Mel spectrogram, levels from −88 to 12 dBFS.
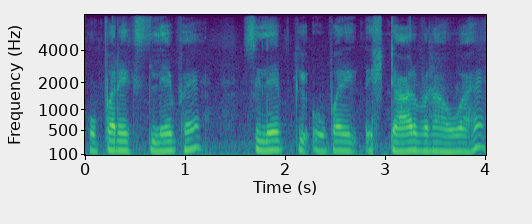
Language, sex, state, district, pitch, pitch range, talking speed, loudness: Hindi, male, Bihar, West Champaran, 145 Hz, 140-150 Hz, 180 wpm, -18 LUFS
